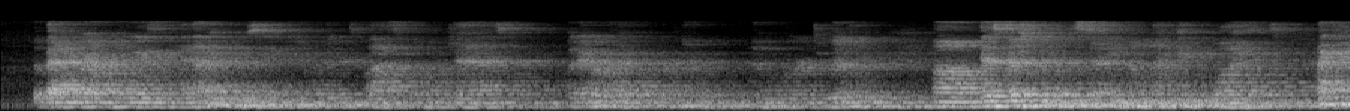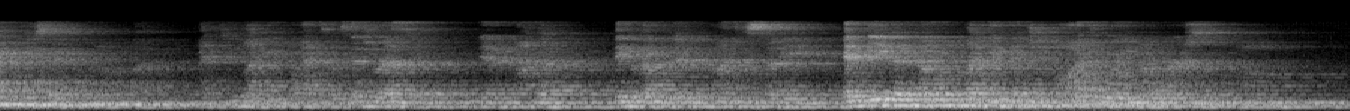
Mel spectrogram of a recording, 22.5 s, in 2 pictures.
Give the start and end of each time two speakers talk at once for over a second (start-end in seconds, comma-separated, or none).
none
